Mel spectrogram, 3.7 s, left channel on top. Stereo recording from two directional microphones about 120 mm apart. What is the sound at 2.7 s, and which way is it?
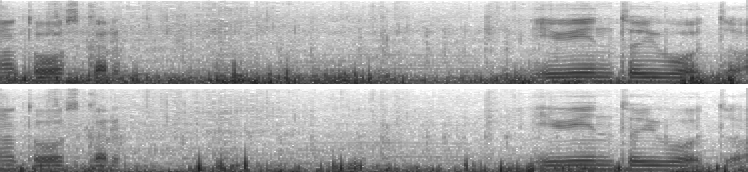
Speech, 25° right (ahead or behind).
